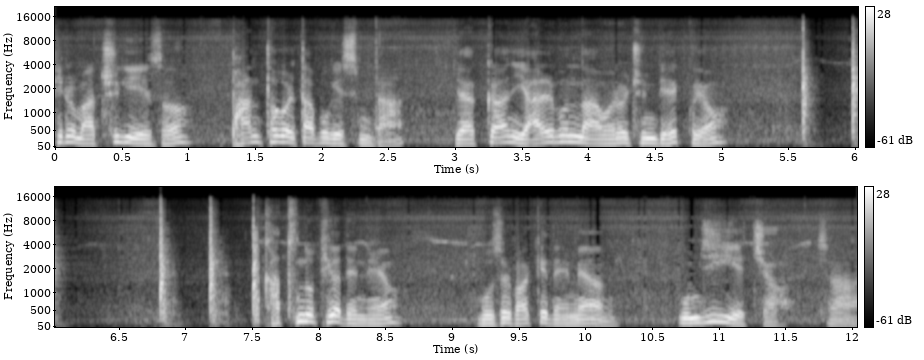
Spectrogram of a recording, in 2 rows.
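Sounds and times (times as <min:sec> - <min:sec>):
hammer knocking on wood: 0:05.6 - 0:06.2, 0:06.8 - 0:07.7.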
